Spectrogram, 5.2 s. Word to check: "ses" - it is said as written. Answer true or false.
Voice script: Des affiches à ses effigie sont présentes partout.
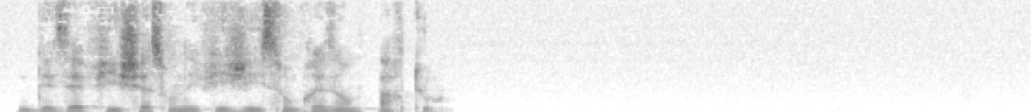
false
